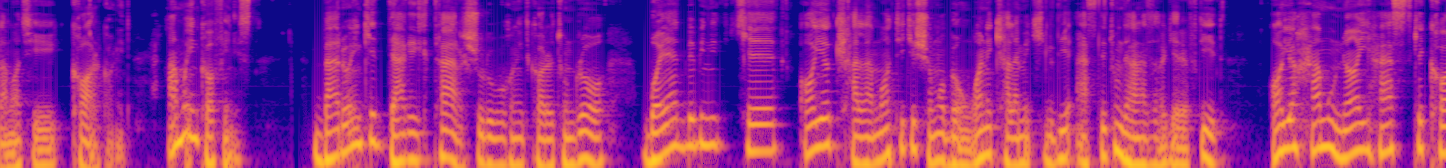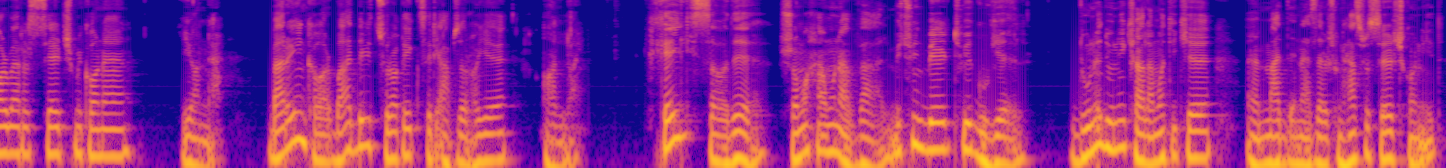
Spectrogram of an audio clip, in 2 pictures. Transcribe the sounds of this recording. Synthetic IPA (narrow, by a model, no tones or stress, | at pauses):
læ̰mʔɒ̰ːt̪ʰḭːkʰɒ̰ːɾkʰo̞̰nḭːd̪̥ | ʔæmːɒːiːnkʰɒːfḭnḭːst̪̚ | bæɾɒːjiːncʰe̞d̪æɣiːɣt̪ʰæɾʃuɾuːbokʰo̞niːd̪̥kʰɒːɾet̪ʰunɾo | bɒːjæd̪̚be̞biːniːd̪̥cʰe̞ | ʔɒːjɒːcʰælæmɒːt̪ʰiːcʰe̞ʃo̞mɒːbeo̰nvɒːne̞cʰælæmecʰiliːd̪ijeʔæsliːt̪ʰund̪æɾnæzæ̰ɾɟe̞̰ɾḛft̪iːd̪̥ | ʔɒːjɒːhæmuːnɒːiːhæst̪̚cʲʰe̞kʰɒːɾbæɾseɾt͡ʃmiːkʰo̞næn | jɒːnæ | bæɾɒːjeiːnkʰɒːɾbɒːjæd̪̚be̞ɾiːd̪̥so̞ɾɒːɣeje̞cseɾḭːʔæbzɒːɾɦɒːje̞ | ɒnlɒjn | xejliːsɒːd̪e̞ʃo̞mɒːhæmunævːælmit̪ʰuniːd̪̚be̞ɾid̪̚t̪ʰuje̞ɡuːɟe̞l | d̪uːned̪uːnecʰælæmɒːt̪ʰiːcʰe̞ | mæd̪ːe̞næzæɾet̪ʰunɦæst̪ɾose̞ɾt͡ʃkʰo̞nḭd̪̥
